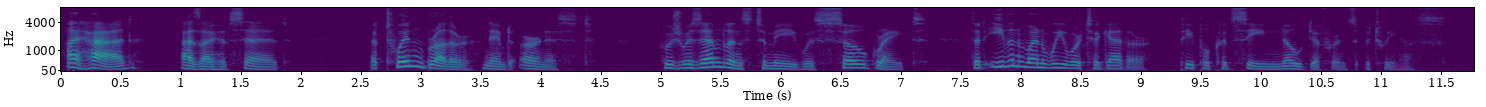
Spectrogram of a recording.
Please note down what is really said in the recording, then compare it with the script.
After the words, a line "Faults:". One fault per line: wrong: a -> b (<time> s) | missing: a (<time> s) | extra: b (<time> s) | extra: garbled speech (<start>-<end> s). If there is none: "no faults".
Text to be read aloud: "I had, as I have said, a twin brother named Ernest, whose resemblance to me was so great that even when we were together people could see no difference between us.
"I had, as I have said, a twin brother named Ernest, whose resemblance to me was so great that even when we were together people could see no difference between us.
Faults:
no faults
